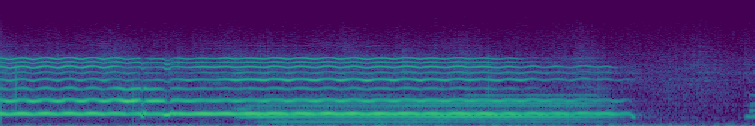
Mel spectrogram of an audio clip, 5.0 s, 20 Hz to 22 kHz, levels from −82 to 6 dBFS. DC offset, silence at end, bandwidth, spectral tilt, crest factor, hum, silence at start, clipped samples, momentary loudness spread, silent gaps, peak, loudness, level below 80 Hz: under 0.1%; 0 s; 8.4 kHz; -4.5 dB/octave; 12 dB; none; 0 s; under 0.1%; 8 LU; none; -10 dBFS; -21 LUFS; -42 dBFS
